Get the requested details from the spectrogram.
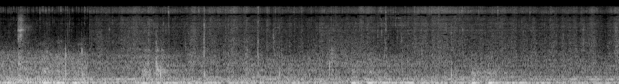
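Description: Leafy vegetables drop into a hot pan with a rustle.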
